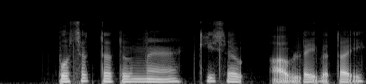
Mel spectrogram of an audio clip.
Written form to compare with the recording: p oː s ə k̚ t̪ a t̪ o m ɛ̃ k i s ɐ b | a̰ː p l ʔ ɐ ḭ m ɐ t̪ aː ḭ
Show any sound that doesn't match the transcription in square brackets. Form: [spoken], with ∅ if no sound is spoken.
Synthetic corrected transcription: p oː s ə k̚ t̪ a t̪ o m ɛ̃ k i s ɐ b | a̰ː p l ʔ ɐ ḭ [b] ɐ t̪ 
